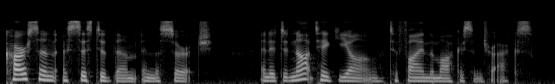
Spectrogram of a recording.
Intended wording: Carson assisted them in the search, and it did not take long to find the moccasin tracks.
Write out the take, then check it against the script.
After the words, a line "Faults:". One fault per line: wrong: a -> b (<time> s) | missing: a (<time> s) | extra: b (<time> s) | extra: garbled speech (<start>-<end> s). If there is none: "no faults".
Carson assisted them in the search, and it did not take young to find the moccasin tracks.
Faults:
wrong: long -> young (3.4 s)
